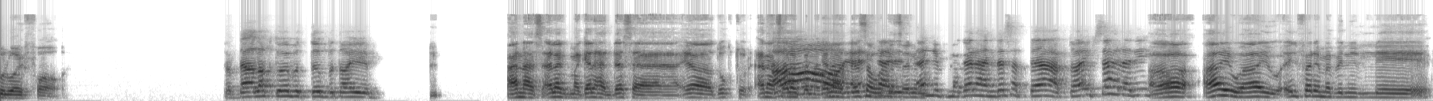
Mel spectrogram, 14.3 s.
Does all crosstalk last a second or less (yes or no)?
no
